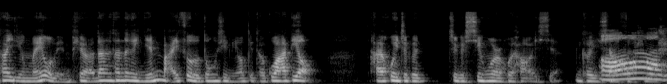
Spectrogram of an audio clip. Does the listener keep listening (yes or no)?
no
